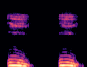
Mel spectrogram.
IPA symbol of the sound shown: iː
